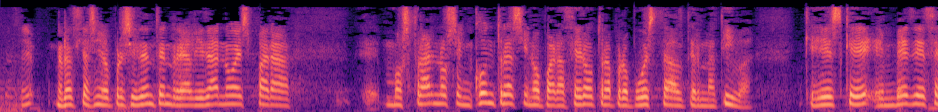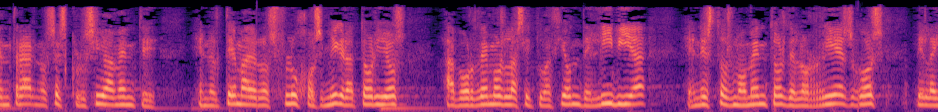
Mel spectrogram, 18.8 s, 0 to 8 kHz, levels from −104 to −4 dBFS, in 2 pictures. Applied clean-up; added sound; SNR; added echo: none; none; none; none.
